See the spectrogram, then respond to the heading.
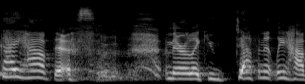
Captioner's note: laughter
